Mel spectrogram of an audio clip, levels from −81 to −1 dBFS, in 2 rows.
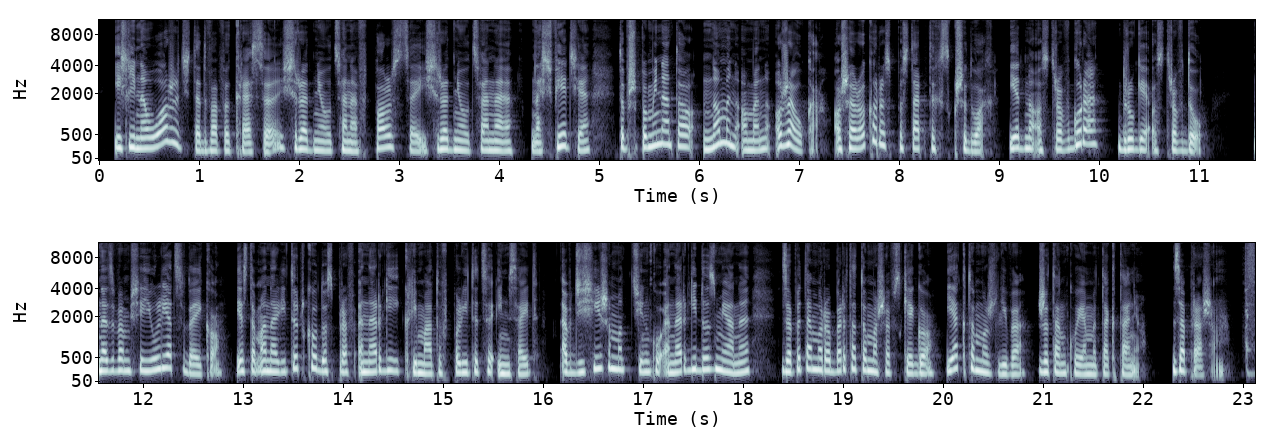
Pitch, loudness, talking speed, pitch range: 210 Hz, -15 LUFS, 165 wpm, 185-235 Hz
